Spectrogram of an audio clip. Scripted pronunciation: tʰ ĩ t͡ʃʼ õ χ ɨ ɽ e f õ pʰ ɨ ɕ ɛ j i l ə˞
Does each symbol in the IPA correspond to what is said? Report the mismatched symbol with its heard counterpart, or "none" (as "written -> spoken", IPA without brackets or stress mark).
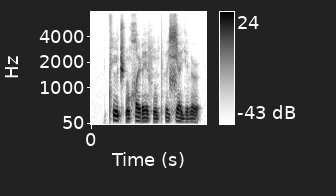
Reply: none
